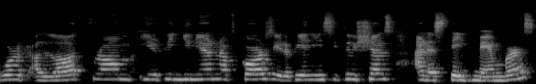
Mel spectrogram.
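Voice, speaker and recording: Against noticeable background noise, a woman with a Spanish accent speaks at a fairly high pitch in a fairly even intonation. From Spain. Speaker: member of European Parliament. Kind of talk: panel discussion. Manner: halting, many fillers.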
